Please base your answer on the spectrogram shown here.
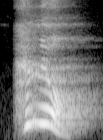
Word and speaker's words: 大廟: 그런데 태묘 이걸 대로 썼는데 읽기는 태묘라고 읽어야 됩니다.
